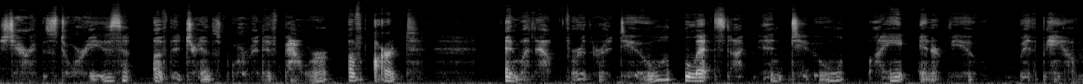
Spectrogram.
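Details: Adult woman with spasmodic dysphonia, who identifies with the spasmodic dysphonia community and finds phone calls challenging because people often cannot understand her; spasmodic dysphonia.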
